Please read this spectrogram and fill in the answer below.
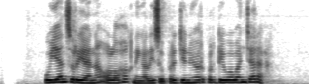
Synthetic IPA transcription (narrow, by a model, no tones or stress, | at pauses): ʔujansuɾianaʔɔ̰lɔɦɔk̚niŋalisupərd͡ʒɛniɔrkɨrdiwawaɲt͡ʃaɾa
